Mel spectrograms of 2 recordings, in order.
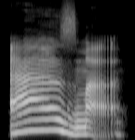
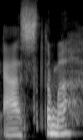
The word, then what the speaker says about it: asthma: deep cavity asthma asthma asthma so this word has very interesting spelling there's a th in the middle but we don't say asthma we say asthma so kind of ignore that but try to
